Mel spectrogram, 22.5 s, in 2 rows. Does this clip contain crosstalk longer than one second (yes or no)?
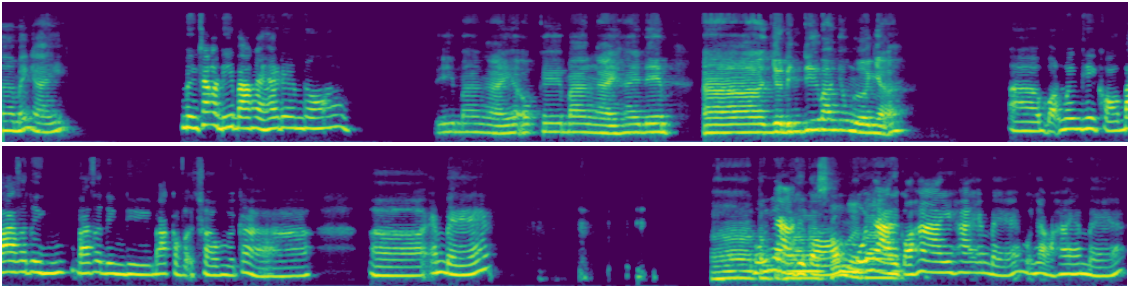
yes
